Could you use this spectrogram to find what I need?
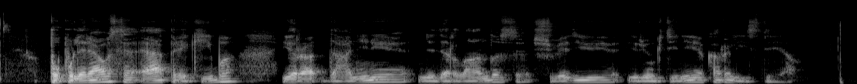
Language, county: Lithuanian, Kaunas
